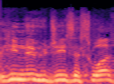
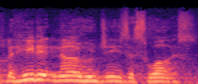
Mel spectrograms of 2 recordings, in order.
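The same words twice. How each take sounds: First: Said in the usual way. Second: Slow, with weight on "know"; stress on know. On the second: Shown as a demonstration. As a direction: lean on "know", drawing it out. Contrast of knew and truly know.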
